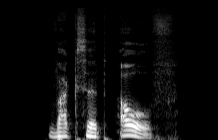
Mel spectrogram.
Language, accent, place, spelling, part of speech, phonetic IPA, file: German, Germany, Berlin, wachset auf, verb, [ˌvaksət ˈaʊ̯f], De-wachset auf.ogg
- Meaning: second-person plural subjunctive I of aufwachsen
